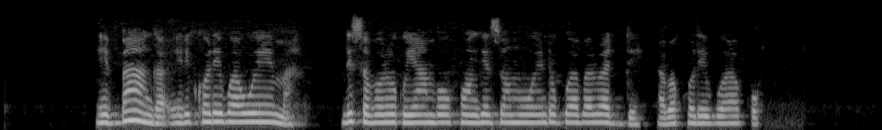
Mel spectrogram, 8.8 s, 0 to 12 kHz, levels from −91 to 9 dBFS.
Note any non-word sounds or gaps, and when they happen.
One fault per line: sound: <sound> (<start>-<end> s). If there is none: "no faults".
no faults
